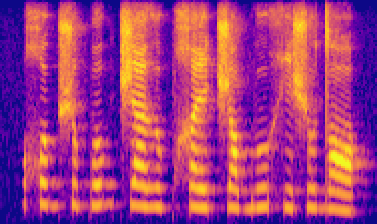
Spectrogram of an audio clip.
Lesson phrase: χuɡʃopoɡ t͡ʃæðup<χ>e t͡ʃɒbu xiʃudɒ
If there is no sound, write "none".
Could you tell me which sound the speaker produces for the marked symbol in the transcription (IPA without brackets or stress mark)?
χ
